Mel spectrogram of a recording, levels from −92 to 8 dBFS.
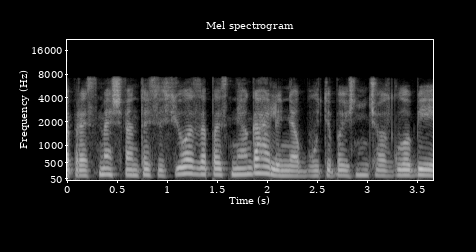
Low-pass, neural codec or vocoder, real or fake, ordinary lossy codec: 7.2 kHz; none; real; MP3, 96 kbps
